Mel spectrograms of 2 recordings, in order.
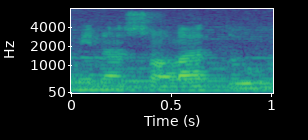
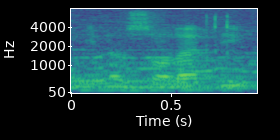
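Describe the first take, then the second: First: The last word ends with an u vowel. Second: The last word ends with an i vowel. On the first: The speaker calls it wrong. "Kenapa tidak boleh dibaca" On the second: The speaker calls it right. "Makanya dibaca minas sholati"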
